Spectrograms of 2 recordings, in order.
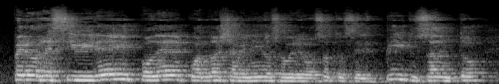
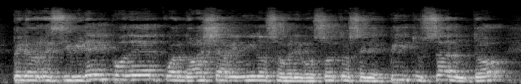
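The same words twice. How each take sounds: The two takes are said the same way.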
